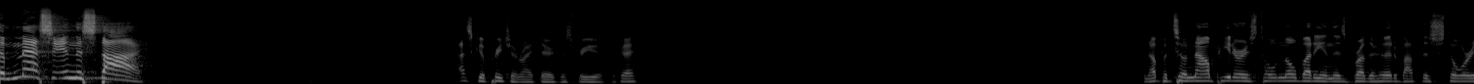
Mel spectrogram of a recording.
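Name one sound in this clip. A middle-aged man speaks with animation into a microphone, heard over a loudspeaker.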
